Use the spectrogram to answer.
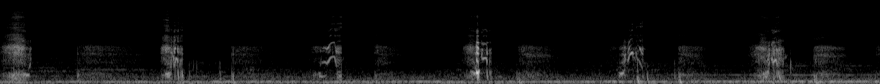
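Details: Rapid, repeated abrupt hiccup catches about one a second over a low background hum; fast hiccups induced by burping.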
